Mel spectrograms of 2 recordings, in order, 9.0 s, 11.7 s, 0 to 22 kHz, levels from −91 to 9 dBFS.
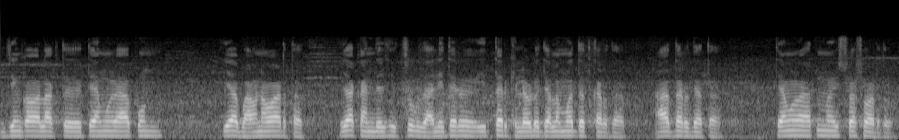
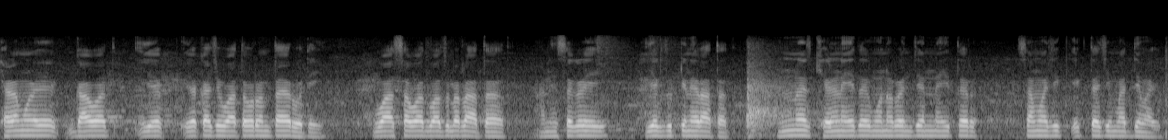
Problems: none marked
